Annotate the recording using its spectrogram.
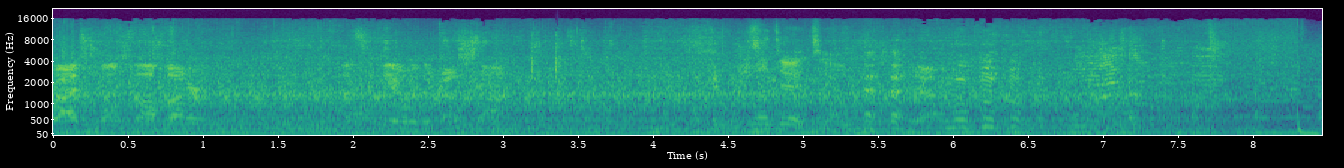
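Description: A lobster boat's engine running steadily at low speed, with people talking over it.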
